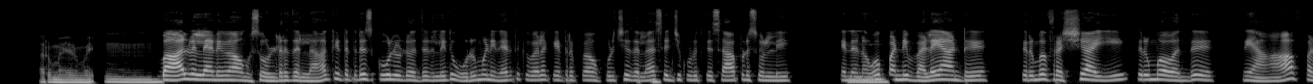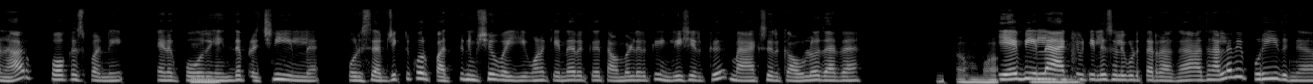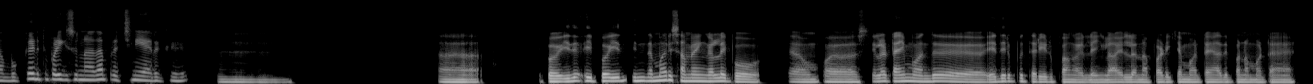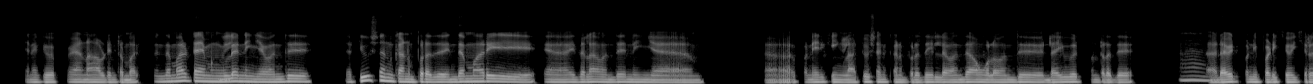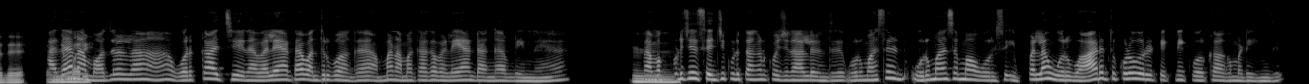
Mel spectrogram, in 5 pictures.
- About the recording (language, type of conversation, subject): Tamil, podcast, குழந்தைகளை படிப்பில் ஆர்வம் கொள்ளச் செய்வதில் உங்களுக்கு என்ன அனுபவம் இருக்கிறது?
- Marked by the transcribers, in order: drawn out: "ம்"; drawn out: "ம்"; in English: "ஃப்ரெஷ்"; in English: "ஹாஃப் அன் ஹார் ஃபோகஸ்"; in English: "சப்ஜெக்க்ட்டுக்கு"; drawn out: "ம்"; in English: "ஆக்ட்டிவிட்டில"; other noise; drawn out: "ம்"; drawn out: "ஆ"; other background noise; in English: "டைவர்ட்"; in English: "டைவர்ட்"; in English: "வொர்க்"; drawn out: "ம்"; in English: "டெக்னிக் வொர்க்"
